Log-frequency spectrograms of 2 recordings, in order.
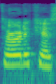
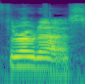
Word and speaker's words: Throtus: It's not Throticus, it's Throtus.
